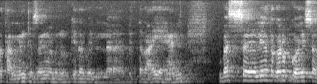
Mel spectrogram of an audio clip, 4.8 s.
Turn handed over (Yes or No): No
